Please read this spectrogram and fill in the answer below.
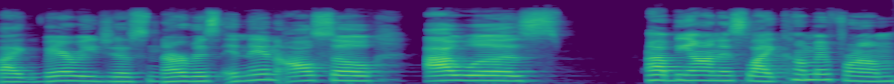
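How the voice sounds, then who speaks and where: A woman with an American accent speaks at medium pitch. Her intonation is monotone and flat, at a fairly slow pace. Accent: southern accent when comfortable. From US South. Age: 30s. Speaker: model and actress. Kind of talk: casual chat.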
